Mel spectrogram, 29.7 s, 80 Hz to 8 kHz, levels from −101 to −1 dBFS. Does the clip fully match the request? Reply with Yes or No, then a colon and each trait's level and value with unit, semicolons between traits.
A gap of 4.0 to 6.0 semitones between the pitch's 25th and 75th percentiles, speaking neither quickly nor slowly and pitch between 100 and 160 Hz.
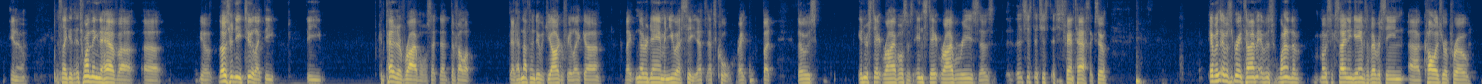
Yes: average, 4.4 semitones; average, 165 wpm; low, 135 Hz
